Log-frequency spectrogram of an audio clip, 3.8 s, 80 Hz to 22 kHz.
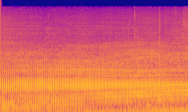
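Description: A Kawasaki KLX351 motorcycle with a big bore kit runs at a steady idle close by. Its even, throbbing drone is loud and continuous, with no speech.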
